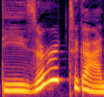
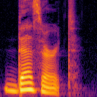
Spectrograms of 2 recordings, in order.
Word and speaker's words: desert: 어, dessert가 아니라 desert. desert. 라고 해야 사막에 해당하는 어, 발음이 되는 거죠. 철자도 D-E-S-E-R-T 라고 해서 이제 desert, 사막에 해당하는 단어가 됩니다.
